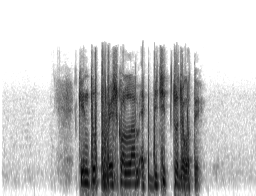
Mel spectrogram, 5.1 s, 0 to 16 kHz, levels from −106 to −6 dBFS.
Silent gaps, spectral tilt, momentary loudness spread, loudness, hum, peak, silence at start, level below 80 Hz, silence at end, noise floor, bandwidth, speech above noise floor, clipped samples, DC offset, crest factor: none; -6 dB/octave; 8 LU; -13 LUFS; none; 0 dBFS; 1.35 s; -50 dBFS; 1.15 s; -74 dBFS; 7.4 kHz; 60 dB; under 0.1%; under 0.1%; 16 dB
